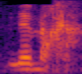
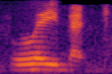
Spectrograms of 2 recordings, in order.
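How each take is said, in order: First: The final sound is a guttural ch. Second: The final sound is a hard k. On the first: The speaker calls it right. "the Hebrew pronunciation of words With those guttural... With the CH" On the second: The speaker calls it wrong. "not Lamech"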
